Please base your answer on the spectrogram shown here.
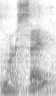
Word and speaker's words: Marseille: i believe they had mars marseille yeah is that the right way to say that marseille yeah and um man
